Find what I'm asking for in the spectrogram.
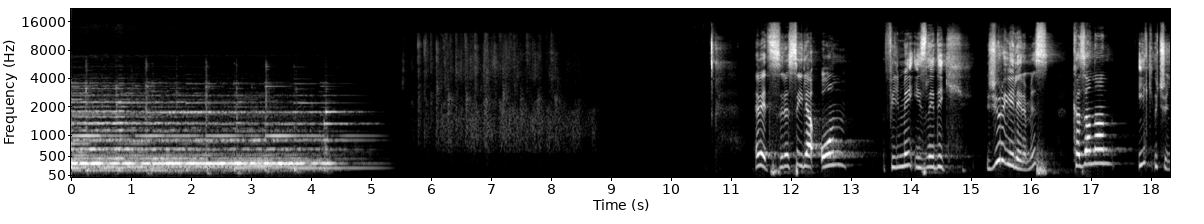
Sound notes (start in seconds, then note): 5.4 applause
